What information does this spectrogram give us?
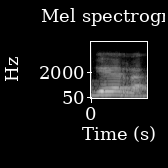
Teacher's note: No es diptongo porque no se pronuncia la u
